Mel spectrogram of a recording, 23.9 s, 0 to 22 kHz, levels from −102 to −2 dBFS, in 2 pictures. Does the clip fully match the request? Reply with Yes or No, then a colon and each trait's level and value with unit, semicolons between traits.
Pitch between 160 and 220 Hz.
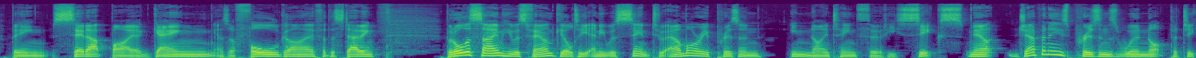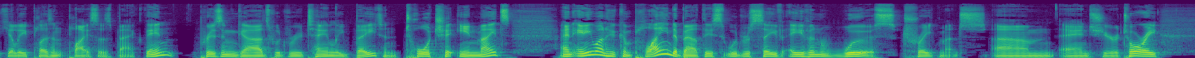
No: low, 110 Hz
